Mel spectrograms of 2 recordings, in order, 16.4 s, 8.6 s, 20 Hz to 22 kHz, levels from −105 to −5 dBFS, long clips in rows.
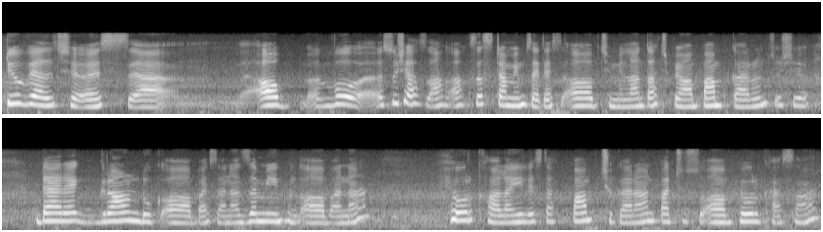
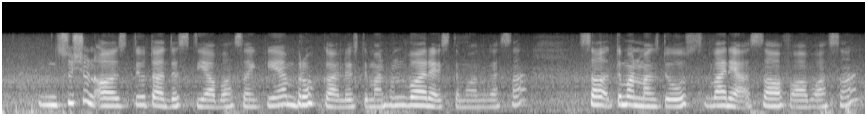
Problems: background sounds at intervals, background conversations at intervals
